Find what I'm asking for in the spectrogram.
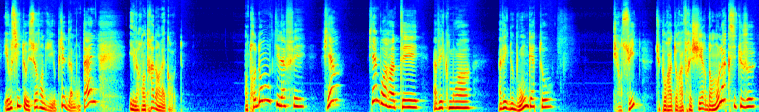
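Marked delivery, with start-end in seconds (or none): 4.9-15.1 fairy welcome. A narrator's reading. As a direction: lure him in sweetly. Fairy invites Chang.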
